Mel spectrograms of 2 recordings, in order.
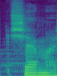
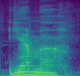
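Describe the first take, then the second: First: The word begins with a 'sh' sound. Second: The word begins with a 'y' sound. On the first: "in Argentina, we pronounce the Y and L L as the sh" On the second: "the Y letter and L digraph are pronounced as an I"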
